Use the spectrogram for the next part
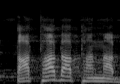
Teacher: നാവിന്റെ അറ്റം പല്ലുമ്മ തൊട്ട് പറയുന്ന അഞ്ച അക്ഷരങ്ങൾ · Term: ദന്ത്യം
